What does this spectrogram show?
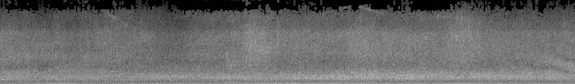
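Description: Double-stack intermodal freight train rolling past: a steady rumble of wheels on rail with a low hum underneath.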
